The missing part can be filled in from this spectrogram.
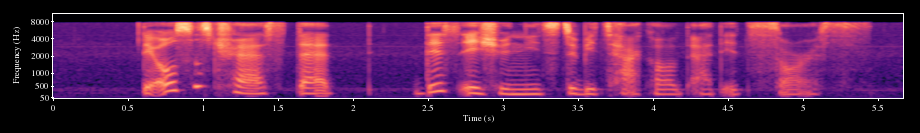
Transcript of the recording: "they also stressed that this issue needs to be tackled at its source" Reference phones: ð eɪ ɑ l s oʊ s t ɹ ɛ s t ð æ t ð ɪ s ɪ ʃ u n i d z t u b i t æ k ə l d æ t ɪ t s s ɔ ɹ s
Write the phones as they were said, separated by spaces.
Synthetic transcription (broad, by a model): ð eɪ ɑ l s oʊ s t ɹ ɛ s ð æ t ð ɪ s ɪ ʃ u n i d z t u b i t æ k ə l d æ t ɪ t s s ɔ ɹ s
